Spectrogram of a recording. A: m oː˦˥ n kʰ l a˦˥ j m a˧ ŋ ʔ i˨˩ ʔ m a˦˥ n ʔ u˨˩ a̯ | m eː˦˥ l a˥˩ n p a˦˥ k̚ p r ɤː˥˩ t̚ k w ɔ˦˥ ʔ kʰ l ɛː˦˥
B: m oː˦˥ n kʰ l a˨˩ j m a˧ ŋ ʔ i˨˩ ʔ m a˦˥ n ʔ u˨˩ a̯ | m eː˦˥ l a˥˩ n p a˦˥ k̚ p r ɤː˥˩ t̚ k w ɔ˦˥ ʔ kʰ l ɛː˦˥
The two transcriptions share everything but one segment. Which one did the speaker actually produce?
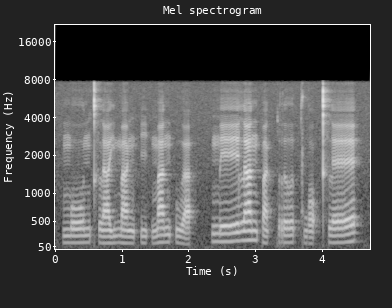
A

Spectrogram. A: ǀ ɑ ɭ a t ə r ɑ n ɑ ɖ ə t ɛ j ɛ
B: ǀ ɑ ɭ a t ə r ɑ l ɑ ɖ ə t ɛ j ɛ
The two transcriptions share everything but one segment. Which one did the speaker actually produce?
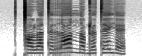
A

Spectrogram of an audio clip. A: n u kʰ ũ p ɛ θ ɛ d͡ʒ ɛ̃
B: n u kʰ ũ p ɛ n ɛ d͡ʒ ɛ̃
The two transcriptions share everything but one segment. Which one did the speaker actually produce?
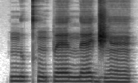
B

